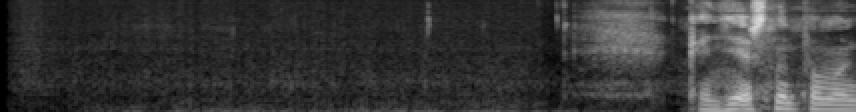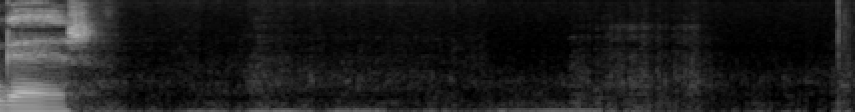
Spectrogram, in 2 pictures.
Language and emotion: Russian, positive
